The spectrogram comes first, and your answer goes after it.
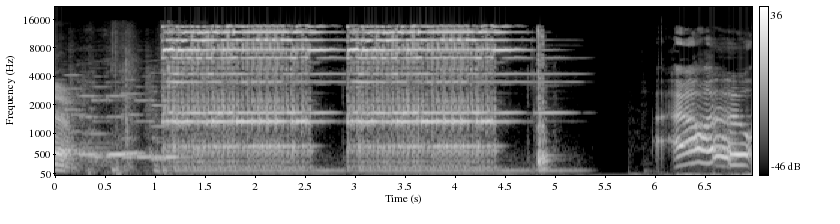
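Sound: telephone ringing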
